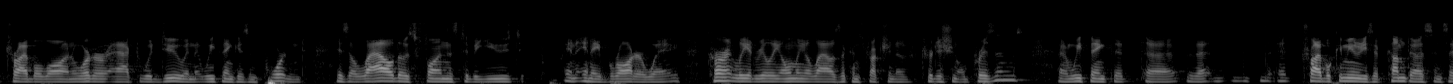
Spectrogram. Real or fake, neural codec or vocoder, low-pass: real; none; 7.2 kHz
